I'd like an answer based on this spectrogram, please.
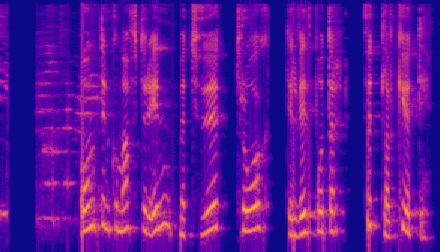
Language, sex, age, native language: Icelandic, female, 40-49, Icelandic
